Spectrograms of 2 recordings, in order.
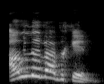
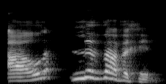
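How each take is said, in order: First: The two words run together without a break. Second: The two words are separated by a short break. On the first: The speaker calls it wrong. "Not al levavchem. This is not correct. It is not one word" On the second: The speaker calls it right. "It is al levavchem"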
